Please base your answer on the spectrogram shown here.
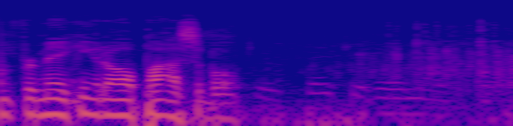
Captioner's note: applause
